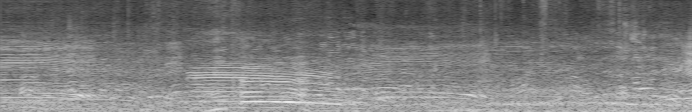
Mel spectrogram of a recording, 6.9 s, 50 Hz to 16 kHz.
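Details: Dairy cow at Ambari Haat livestock market in Dinajpur, dated 9/3/25, where improved-breed milk cows and calves are sold: a drawn-out harmonic moo around the middle, with crowd chatter and background music throughout.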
